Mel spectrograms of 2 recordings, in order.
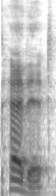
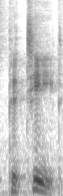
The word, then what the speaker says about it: petite: grand juries and petite it's not ptit it's petite as in small you know like a woman is petite go into the petite section it's petite say it correctly folks petite small it's it's 12 grand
